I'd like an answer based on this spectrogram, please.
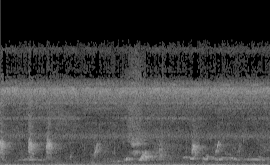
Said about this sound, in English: I've seen this place. I've heard it, too. The vast and mysterious forest, the old earth. The Amazon, life untamed. Birds, enormous insects, plants grown past anything I've seen before.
